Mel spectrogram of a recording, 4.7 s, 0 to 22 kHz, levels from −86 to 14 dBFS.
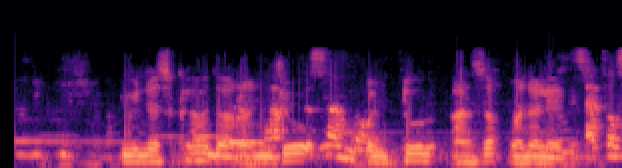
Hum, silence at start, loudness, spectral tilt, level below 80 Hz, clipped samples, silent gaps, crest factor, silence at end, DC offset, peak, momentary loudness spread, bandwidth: none; 0.1 s; -13 LUFS; -7.5 dB/octave; -38 dBFS; under 0.1%; none; 14 dB; 0 s; under 0.1%; 0 dBFS; 12 LU; 7.6 kHz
